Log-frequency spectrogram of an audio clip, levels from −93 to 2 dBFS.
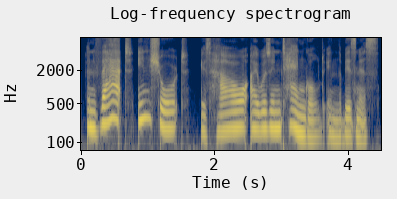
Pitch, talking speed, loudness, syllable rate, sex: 170 Hz, 160 wpm, -20 LUFS, 3.9 syllables/s, female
